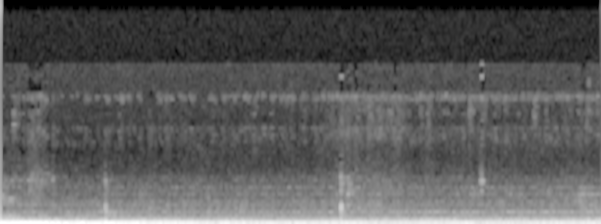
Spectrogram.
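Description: Low engine and road rumble inside a moving pickup truck's cab, easing off and growing quieter over the first few seconds, then holding steady.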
